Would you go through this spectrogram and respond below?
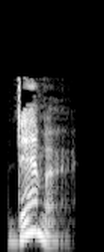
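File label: "dammar", British English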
